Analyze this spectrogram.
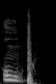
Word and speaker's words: Oomp: And that's pronounced Oomp. Ooh. O-O-M-P.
